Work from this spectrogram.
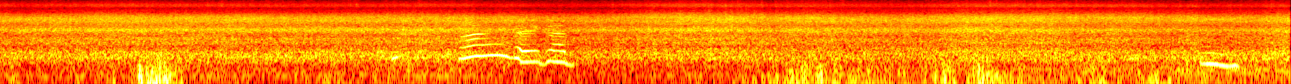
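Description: Dense, steady rush of heavy rain drumming continuously on crops and corn plants, with wind and a voice speaking briefly over it.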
